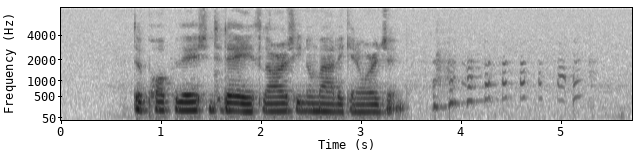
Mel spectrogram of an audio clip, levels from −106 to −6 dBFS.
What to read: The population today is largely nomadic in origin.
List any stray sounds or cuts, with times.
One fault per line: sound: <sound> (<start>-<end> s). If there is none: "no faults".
sound: laugh (3.7-5.3 s)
